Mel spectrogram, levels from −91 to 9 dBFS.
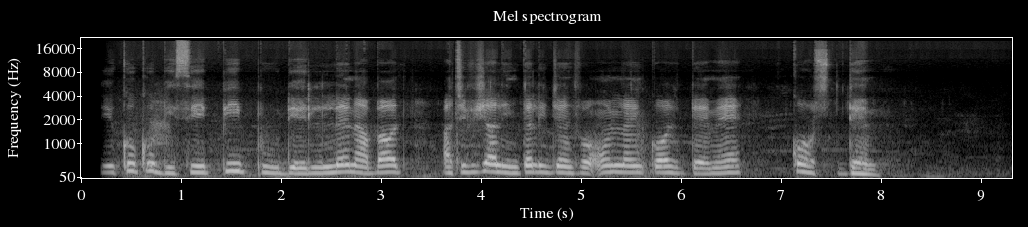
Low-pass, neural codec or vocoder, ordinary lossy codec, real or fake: none; vocoder, 48 kHz, 128 mel bands, Vocos; none; fake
